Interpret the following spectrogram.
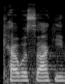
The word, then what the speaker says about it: Kawasaki: that it was a uh i'm about to butcher the out of this kawasaki ninja yeah yeah yeah you said it perfect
